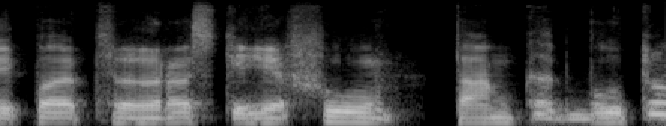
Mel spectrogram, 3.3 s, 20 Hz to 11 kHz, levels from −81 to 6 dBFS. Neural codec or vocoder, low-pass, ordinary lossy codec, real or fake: codec, 44.1 kHz, 1.7 kbps, Pupu-Codec; 9.9 kHz; Opus, 16 kbps; fake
